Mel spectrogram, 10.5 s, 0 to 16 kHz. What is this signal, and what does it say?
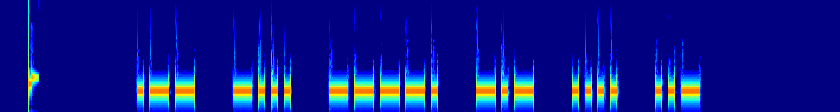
Morse code, heard as a keyed tone, about 16 wpm, spaced as for 11 wpm, 700 Hz. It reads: WB9KHU
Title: USA Call Signs - 2x Character Spacing - 15wpm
